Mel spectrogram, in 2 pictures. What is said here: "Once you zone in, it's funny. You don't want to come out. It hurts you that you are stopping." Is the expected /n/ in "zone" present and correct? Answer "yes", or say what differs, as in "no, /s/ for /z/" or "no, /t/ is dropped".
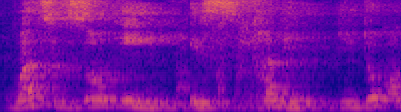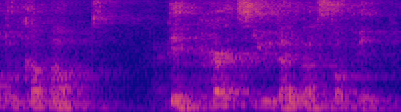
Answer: no, /n/ is dropped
